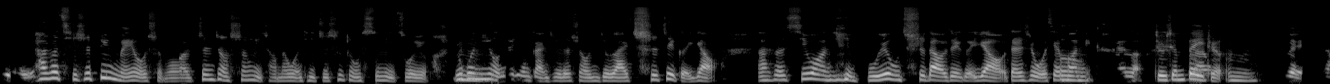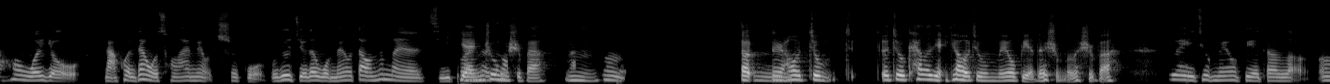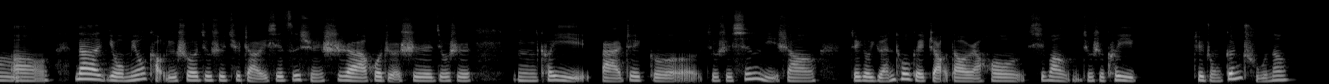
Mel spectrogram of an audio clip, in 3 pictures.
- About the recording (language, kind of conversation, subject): Chinese, advice, 你在经历恐慌发作时通常如何求助与应对？
- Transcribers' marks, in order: other noise; laughing while speaking: "你"; laughing while speaking: "点药"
